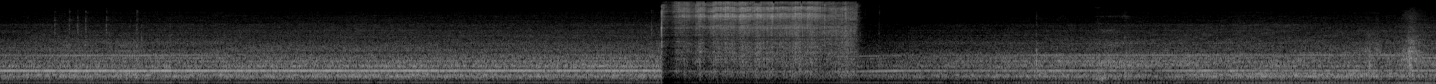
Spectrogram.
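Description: A first welding attempt on a bike build, with a welder giving a sudden harsh crackling hiss of sparks that lasts about two seconds over a steady humming background, fairly loud and close.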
